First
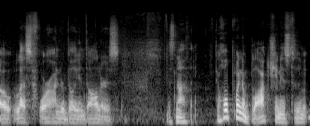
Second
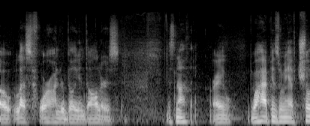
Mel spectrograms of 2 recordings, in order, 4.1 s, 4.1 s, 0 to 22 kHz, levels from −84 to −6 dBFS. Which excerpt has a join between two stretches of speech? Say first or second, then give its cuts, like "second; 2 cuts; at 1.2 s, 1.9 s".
first; 1 cut; at 2.7 s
